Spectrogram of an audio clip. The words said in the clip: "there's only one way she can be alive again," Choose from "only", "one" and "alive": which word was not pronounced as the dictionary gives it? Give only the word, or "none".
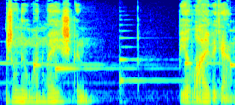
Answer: none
